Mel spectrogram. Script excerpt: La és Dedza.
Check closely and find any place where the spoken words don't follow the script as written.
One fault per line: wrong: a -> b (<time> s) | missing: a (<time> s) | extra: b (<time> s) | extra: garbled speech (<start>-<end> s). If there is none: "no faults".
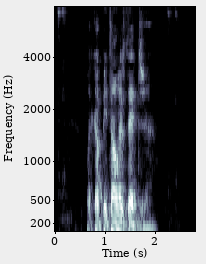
extra: capital (0.8 s)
